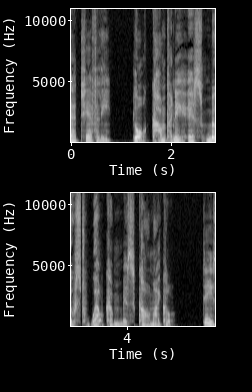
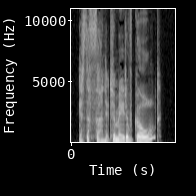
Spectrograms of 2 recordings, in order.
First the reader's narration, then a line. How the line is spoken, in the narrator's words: I laughed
